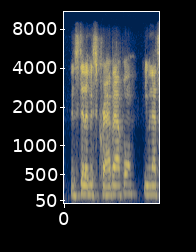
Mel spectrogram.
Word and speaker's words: Krabappel: Krabappel from The Simpsons was his secretary.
